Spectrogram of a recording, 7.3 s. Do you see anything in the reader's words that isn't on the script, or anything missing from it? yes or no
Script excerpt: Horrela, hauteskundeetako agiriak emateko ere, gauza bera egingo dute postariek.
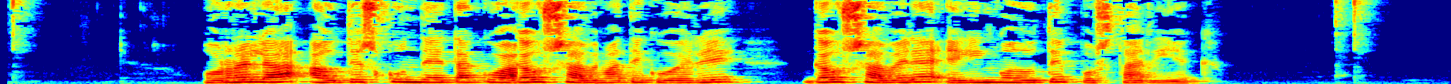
yes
